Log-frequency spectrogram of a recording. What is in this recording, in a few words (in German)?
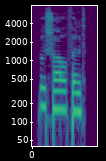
"beschaufelt", German; adjectives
